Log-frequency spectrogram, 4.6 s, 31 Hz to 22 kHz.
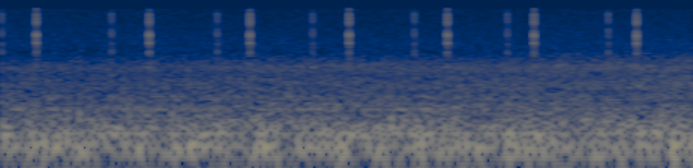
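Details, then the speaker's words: Mitsubishi Lancer Evolution 560cc fuel injector on the bench, seals removed, hooked up alone and pulsed by hand; crisp clicks a couple of times a second over a low hum, a good injector working, unlike two dead ones. "Very audible click through that injector."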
